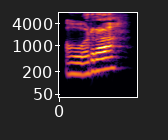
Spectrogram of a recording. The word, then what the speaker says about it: Aora: Aora, if you roll your R's.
